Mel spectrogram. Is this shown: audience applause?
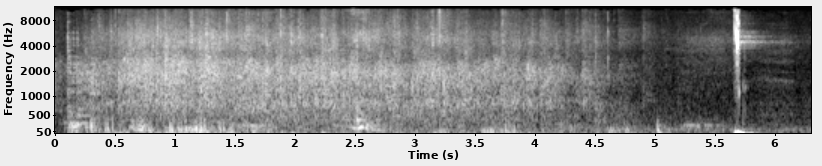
yes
